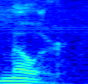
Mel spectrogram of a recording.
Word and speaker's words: Millar: I want to give him the Millar Because it sounds the like AR. UK. But because it has an AR, but it's pronounced Miller.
